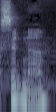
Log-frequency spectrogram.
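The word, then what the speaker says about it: Sedna: And then the one after that might be Fear Effect, thanks to Fear Effect Sidna.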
